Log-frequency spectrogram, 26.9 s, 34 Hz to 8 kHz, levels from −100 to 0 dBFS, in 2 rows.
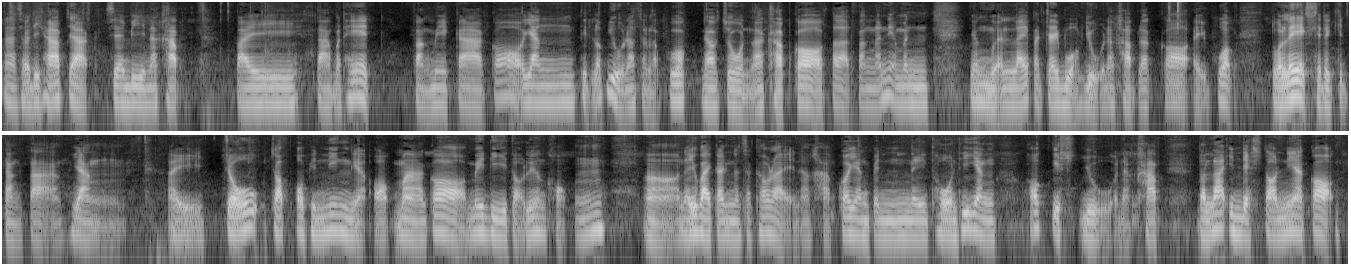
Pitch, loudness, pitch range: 110 Hz, -27 LUFS, 105-120 Hz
